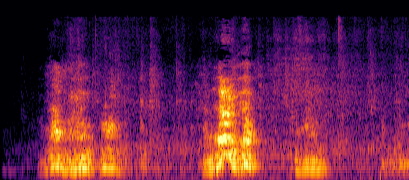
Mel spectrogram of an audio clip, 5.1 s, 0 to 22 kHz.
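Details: Playing puppies at the Viersenhoeve, 6 January 2016, growl in rough, low bursts: two close together, a louder, brighter snarling cry midway, then a softer growl and quieter grumbling to the end.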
